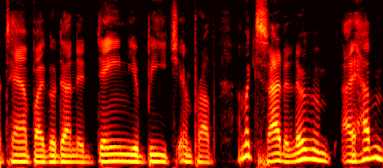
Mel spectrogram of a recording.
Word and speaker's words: Dania Beach: You actually have the pronunciation right on the, what is it? Go ahead. – Dania Beach. – Dania Beach. Says he got it from the mayor of Dania Beach.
